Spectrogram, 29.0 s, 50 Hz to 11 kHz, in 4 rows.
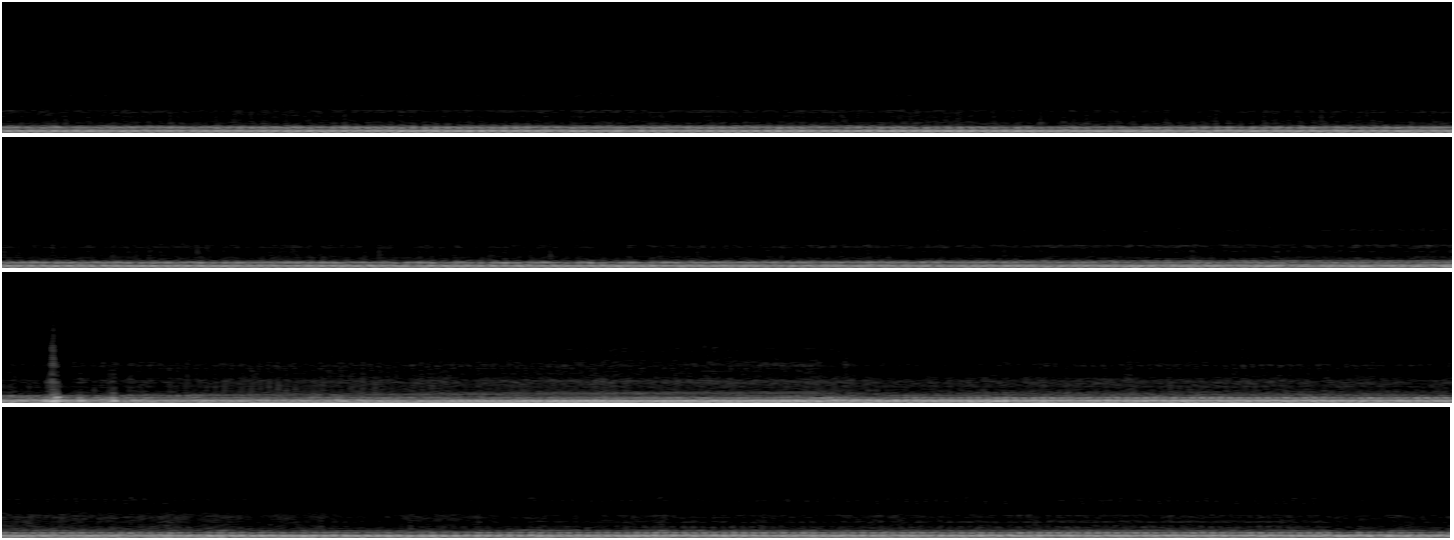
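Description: Moto Guzzi V7's V-twin engine running steadily under way. A single sharp click comes about halfway through, then the engine pitch rises for about three seconds as it accelerates, and it settles to a steady run again.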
